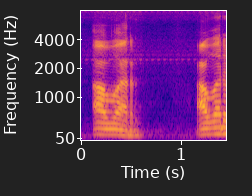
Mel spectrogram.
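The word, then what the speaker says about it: hour: वाला घंटा होता है तो इसको हम हावर हा साइलेंट राहत है आपका आवर्त पढ़ने हैं क्या पढ़ने हैं अवर मेंस घंटा तो जब भी ओके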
